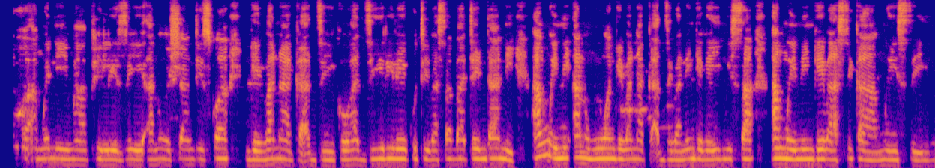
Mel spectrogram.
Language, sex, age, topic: Ndau, male, 36-49, health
